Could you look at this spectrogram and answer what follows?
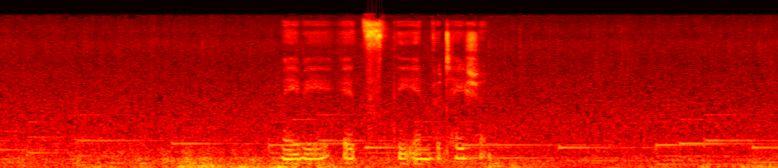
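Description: Steady rain falls with a low rumble of thunder, a continuous wash of noise beneath a soft spoken voice.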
